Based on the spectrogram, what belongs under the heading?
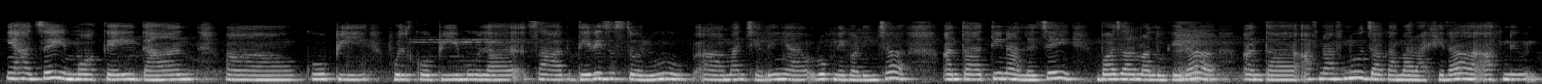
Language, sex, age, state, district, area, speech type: Nepali, female, 30-45, West Bengal, Darjeeling, rural, spontaneous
